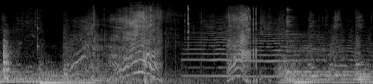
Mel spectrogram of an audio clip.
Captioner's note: quirky music; unzipping suitcase; quirky music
